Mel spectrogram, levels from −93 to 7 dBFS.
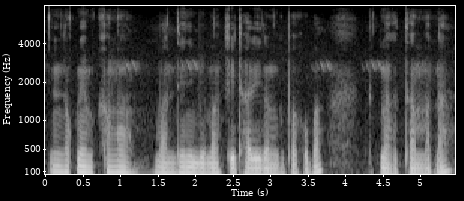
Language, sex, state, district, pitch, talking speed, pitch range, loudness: Garo, male, Meghalaya, South Garo Hills, 85 Hz, 110 wpm, 80-95 Hz, -18 LUFS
